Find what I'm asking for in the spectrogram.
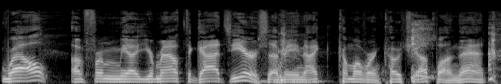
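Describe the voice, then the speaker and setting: A man's voice: medium pitch, steady tone, moderate pace, a bit bright, a little hiss or hum. A middle-aged man hosting a podcast, joking and rambling in casual chat. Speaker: podcast host.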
